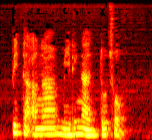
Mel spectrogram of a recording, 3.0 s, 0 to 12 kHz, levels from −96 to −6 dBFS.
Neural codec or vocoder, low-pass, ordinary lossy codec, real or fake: none; 10.8 kHz; AAC, 64 kbps; real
